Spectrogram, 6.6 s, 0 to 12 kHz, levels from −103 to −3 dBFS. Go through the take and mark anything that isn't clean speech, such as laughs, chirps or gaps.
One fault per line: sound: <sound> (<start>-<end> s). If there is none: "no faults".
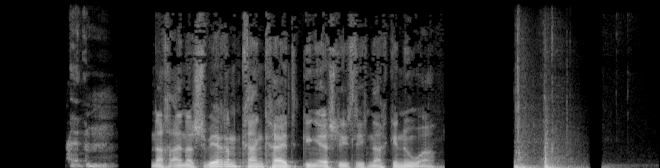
sound: throat clearing (0.7-1.2 s)
sound: squeak (5.1-5.9 s)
